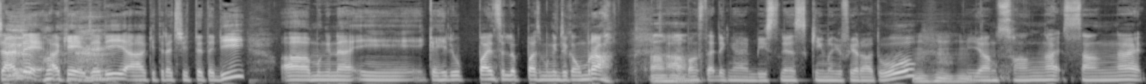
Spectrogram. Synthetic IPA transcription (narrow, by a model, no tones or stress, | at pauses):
t͡ʃadəʔoked͡ʒadiəkit̪adat͡ʃəɾit̪at̪adiʔəmə̃ŋənãʔikəɦidupansələpasmə̃ŋəd͡ʒakanumɾah | ə̰baŋst̪adəŋãnbisnəskiŋmaŋɡəfeɾat̪u | jaŋsaŋat̪̚saŋat̪̚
